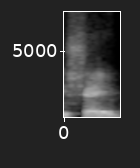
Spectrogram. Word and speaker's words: Hsieh: And so anyway, if you are ever interested in anything, it's Tony Hsieh, but it's spelled S-H-E-I-H, and he's the founder of Zappos.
